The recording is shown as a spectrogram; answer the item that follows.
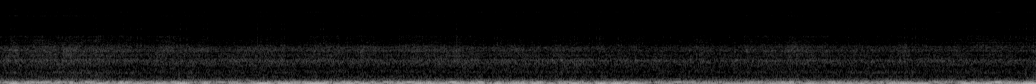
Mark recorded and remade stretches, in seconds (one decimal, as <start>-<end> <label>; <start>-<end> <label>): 0.0-0.4 recorded; 0.4-1.0 remade; 1.0-4.2 recorded; 4.2-6.3 remade; 6.3-10.4 recorded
